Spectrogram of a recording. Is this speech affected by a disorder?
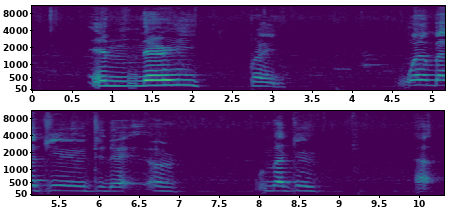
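Yes: cerebral palsy; from birth.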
